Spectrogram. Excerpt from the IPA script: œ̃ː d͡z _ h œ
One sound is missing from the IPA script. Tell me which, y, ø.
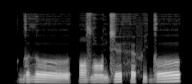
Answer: ø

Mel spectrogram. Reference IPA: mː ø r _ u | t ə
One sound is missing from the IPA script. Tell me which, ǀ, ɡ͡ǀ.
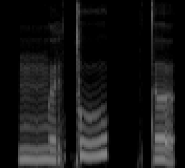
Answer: ǀ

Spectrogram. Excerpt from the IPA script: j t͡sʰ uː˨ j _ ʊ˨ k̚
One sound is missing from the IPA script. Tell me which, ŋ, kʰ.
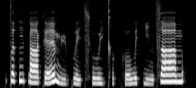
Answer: kʰ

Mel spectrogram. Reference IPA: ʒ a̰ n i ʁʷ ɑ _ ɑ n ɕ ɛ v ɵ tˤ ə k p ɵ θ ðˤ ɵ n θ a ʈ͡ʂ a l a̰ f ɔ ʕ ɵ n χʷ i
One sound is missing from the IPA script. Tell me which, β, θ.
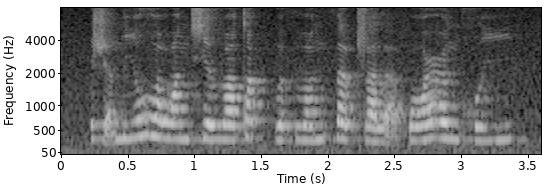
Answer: β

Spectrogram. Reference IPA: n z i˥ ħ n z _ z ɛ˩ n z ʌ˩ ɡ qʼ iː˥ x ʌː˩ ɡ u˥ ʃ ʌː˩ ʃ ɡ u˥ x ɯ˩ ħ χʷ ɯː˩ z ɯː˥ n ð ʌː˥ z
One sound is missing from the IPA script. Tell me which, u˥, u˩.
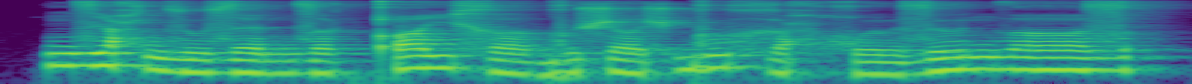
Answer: u˩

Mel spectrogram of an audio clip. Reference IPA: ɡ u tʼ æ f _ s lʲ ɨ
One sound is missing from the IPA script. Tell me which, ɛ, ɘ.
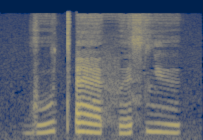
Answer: ɘ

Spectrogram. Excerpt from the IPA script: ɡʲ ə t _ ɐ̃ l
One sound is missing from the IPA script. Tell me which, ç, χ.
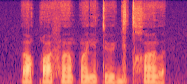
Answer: χ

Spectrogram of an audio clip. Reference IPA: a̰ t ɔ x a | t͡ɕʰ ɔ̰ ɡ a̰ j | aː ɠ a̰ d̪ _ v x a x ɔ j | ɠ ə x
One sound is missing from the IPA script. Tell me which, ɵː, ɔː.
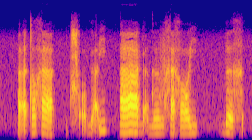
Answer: ɵː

